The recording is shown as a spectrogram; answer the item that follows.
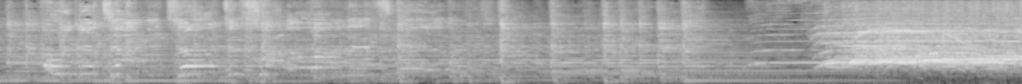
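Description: A man singing over a strummed acoustic guitar, the song winding down about seven seconds in. From about eight seconds in, a crowd cheers and shouts, louder than the song.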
